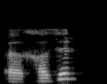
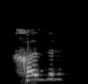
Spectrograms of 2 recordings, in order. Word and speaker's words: Khizr: And the word Khizr can be pronounced in three different ways. Khazir, Khazr, and Khizr.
